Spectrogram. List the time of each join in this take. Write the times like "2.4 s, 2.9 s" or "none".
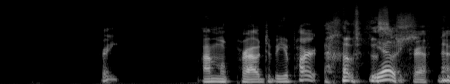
2.0 s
